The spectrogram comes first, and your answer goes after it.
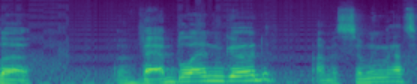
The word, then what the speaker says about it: Veblen: texan gave us an answer it's called a veblen good i'm assuming that's how you pronounce it veblen v-e-b-l-e-n i'm gonna put the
